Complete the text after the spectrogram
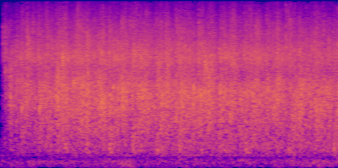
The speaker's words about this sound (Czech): Takže mi dovolte, abych vás požádal o úvodní potlesk pro architekta Ondřeje Douleho.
